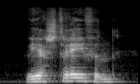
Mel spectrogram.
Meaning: to oppose, to resist against
- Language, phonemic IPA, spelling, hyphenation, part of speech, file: Dutch, /ˌʋeːrˈstreː.və(n)/, weerstreven, weer‧stre‧ven, verb, Nl-weerstreven.ogg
